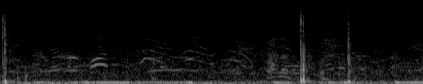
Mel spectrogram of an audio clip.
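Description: A beach volleyball struck sharply by players' hands during a rally: one hit at the start, then two more about three seconds in, half a second apart. Faint voices run underneath.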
